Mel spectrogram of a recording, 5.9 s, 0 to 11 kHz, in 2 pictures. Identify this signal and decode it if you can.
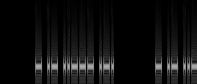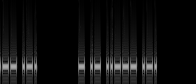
Morse code, heard as a keyed tone, about 40 wpm, 700 Hz. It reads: TA2R TA2R TA2R
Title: DXCC-100 Call Signs - 4 Characters - Repeated 3x - 40wpm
